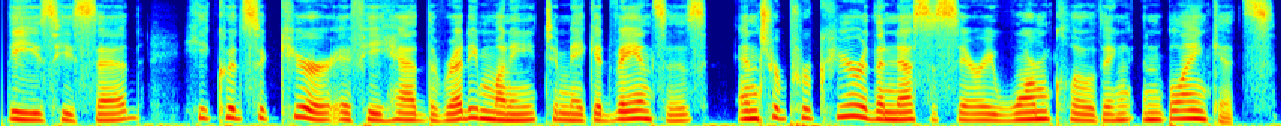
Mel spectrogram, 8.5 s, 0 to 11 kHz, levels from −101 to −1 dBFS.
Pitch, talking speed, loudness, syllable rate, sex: 190 Hz, 170 wpm, -18 LUFS, 4.7 syllables/s, female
